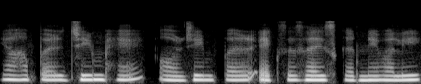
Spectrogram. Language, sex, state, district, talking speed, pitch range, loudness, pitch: Hindi, female, Chhattisgarh, Sukma, 140 wpm, 205-215 Hz, -13 LUFS, 205 Hz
